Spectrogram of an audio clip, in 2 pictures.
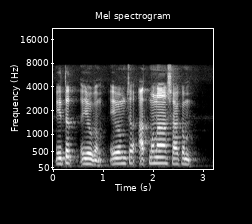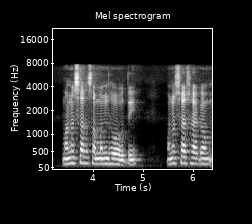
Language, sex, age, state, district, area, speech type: Sanskrit, male, 30-45, West Bengal, Purba Medinipur, rural, spontaneous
